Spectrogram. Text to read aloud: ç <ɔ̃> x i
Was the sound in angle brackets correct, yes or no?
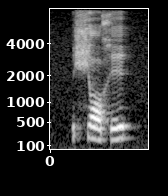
no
